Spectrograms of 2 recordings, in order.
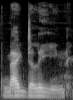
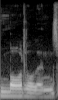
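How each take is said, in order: First: The G and D sounds are pronounced. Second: The G and D sounds are silent. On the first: The speaker calls it right. "there's a G and a D next to each other. That's Magdalene" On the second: The speaker calls it wrong. "I don't know who decided it would be pronounced Mordelins"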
